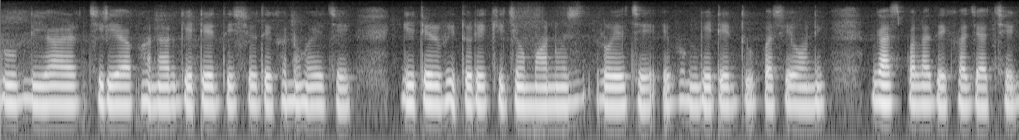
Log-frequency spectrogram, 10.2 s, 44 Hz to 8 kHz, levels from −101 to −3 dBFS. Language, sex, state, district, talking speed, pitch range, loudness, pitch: Bengali, male, West Bengal, Purulia, 125 wpm, 160-170 Hz, -19 LUFS, 165 Hz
